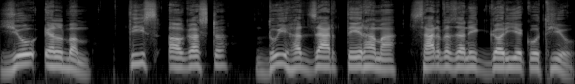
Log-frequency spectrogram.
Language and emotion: Nepali, neutral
